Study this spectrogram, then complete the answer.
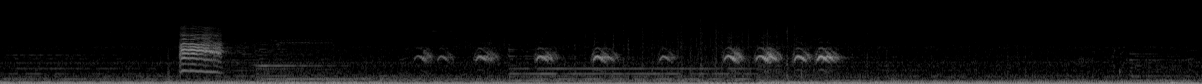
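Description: Crows cawing in the Trüberbrook adventure game: a string of about a dozen clear, moderately loud caws in quick groups over a low steady ambient hum, with an earlier short rising chirp.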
